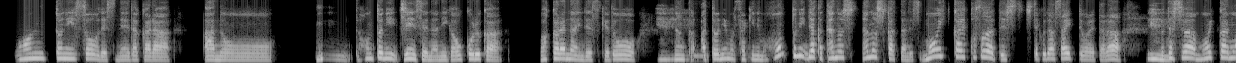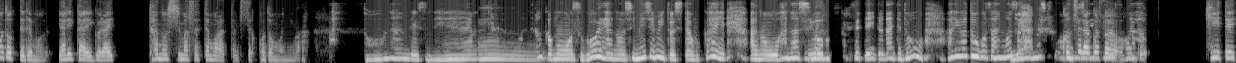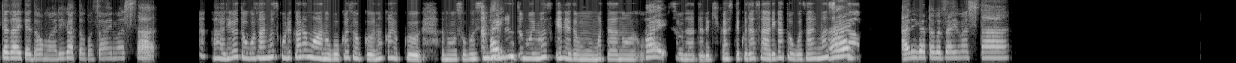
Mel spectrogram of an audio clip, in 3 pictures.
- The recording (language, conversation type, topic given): Japanese, podcast, 人生の転機になった出来事を話してくれますか？
- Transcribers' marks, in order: distorted speech; laugh; tapping; other background noise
